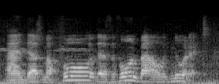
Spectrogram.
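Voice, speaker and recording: Fast and with big pitch swings, a young man from Scotland offers casual, profane solo commentary about a game in his Scottish accent. His medium-pitched voice is full of ums and restarts, and the low-quality recording carries slight hiss or hum.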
